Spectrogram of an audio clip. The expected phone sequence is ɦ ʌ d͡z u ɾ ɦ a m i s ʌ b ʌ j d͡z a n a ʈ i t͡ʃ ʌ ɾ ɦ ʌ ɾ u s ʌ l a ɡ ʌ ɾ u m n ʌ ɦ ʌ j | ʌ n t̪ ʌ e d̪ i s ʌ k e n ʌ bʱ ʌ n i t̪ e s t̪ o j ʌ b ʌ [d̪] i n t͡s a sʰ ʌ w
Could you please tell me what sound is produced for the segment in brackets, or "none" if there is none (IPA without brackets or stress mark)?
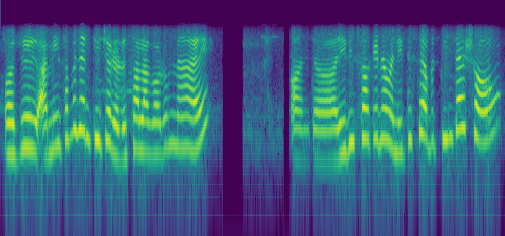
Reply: t̪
